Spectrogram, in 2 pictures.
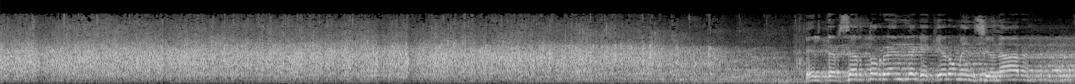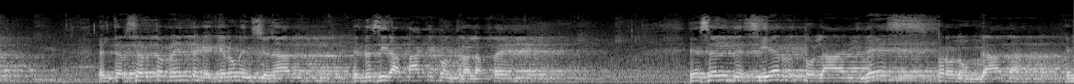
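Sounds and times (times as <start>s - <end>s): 
audience applause: 0.0s - 8.0s
speech: 8.1s - 11.0s, 11.7s - 16.4s, 17.6s - 21.4s.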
